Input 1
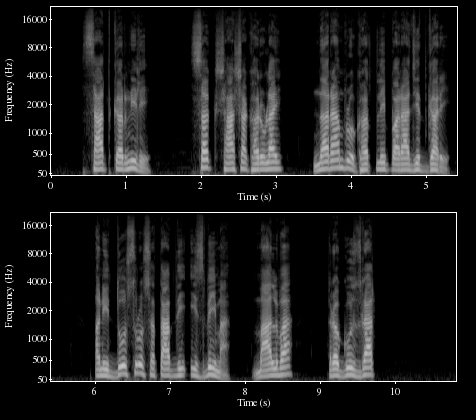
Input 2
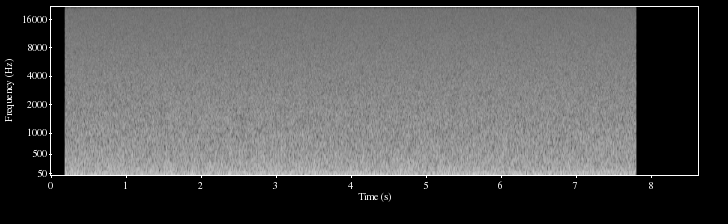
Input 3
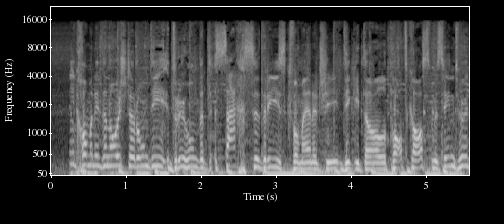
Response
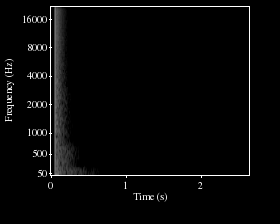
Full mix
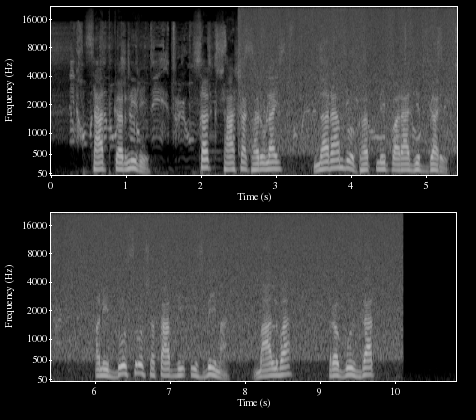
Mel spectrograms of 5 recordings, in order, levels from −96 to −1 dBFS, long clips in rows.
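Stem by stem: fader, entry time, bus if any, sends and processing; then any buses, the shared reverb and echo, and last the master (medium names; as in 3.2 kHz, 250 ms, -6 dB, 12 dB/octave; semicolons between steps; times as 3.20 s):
-3.0 dB, 0.00 s, no bus, send -20.5 dB, none
-12.5 dB, 2.30 s, bus A, no send, elliptic high-pass 560 Hz; hard clipper -29 dBFS, distortion -8 dB
-0.5 dB, 0.00 s, bus A, no send, elliptic high-pass 890 Hz, stop band 40 dB; peaking EQ 3.9 kHz -8.5 dB 1.3 oct; compression, threshold -31 dBFS, peak gain reduction 8.5 dB; auto duck -11 dB, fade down 0.90 s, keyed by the first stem
bus A: 0.0 dB, treble shelf 6.3 kHz +4.5 dB; compression, threshold -41 dBFS, peak gain reduction 7 dB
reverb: on, RT60 0.50 s, pre-delay 6 ms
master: none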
